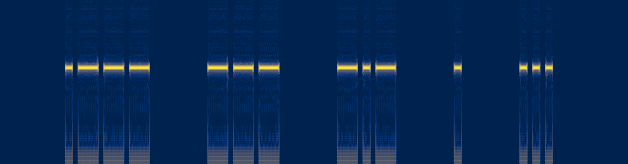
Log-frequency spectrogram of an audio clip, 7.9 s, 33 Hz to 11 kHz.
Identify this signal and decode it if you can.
Morse code, heard as a keyed tone, about 15 wpm, spaced as for 8 wpm, 1000 Hz. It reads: JOKES
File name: qotdfiles / 8wpm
